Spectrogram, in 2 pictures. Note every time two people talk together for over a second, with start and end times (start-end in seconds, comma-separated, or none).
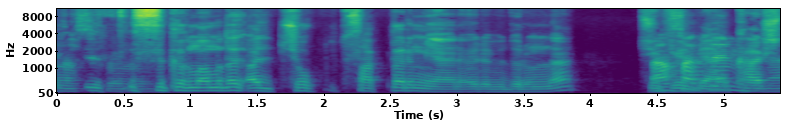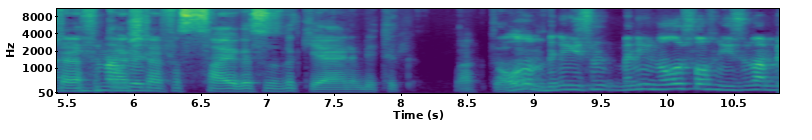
4.5-6.2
